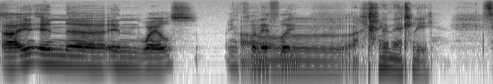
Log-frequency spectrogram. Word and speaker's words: Llanelli: Oh, Llanelli. That's how you pronounce it. Okay. Let's try and say it. No. Llanelli.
